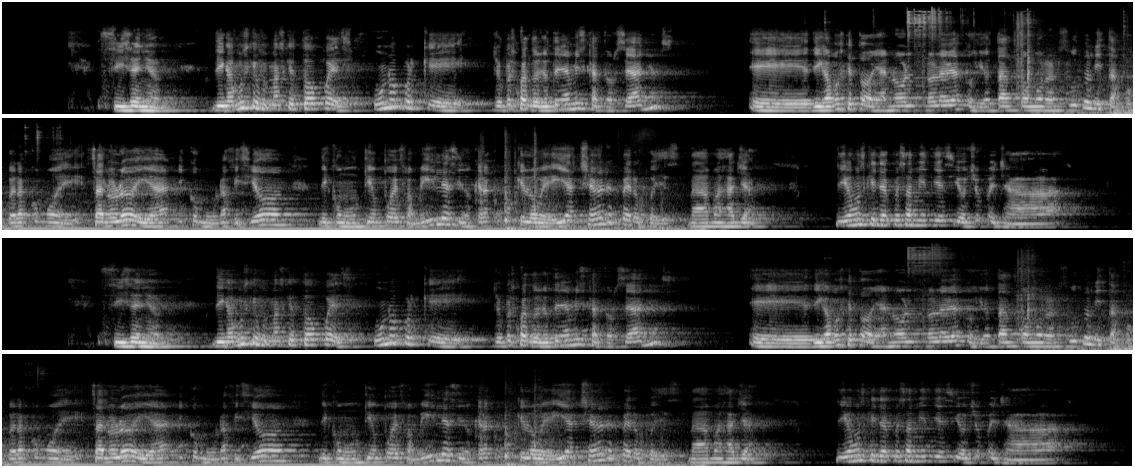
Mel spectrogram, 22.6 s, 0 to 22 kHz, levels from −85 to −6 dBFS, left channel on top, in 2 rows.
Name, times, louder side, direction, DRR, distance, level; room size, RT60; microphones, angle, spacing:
voice 1, 1.0-1.7 2.1-6.7 7.5-18.9 19.7-21.9, left 2 dB, 45° left, 12 dB, 1.2 m, -29 dB
sound 1, 8.2-8.3 8.7-9.7 10.0-18.4, left 2 dB, 80° left, 1.6 m, -40 dB
28.5 x 24.5 x 6.9 m, 1.2 s
head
